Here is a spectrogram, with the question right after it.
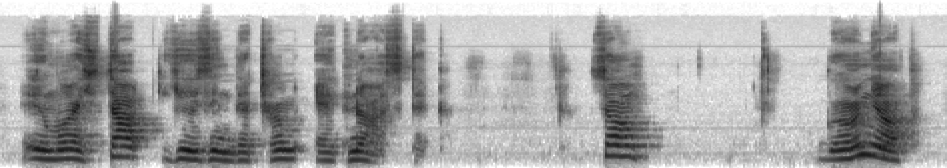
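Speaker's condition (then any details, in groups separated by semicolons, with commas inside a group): Traumatic brain injury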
